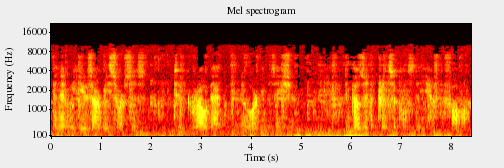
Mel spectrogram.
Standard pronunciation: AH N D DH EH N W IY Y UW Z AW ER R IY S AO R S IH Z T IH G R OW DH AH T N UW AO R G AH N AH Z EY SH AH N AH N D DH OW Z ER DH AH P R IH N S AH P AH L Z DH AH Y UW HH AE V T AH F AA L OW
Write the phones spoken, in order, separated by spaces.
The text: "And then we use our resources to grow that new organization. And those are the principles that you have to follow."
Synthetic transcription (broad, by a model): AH N DH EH N W IY Y UW Z AW ER R IY S AO R S IH Z T IH G R OW DH AH T N UW AO R G AH N AH Z EY SH AH N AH N DH OW Z ER DH AH P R IH N S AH P L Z DH AH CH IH HH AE F T AH F AA L OW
